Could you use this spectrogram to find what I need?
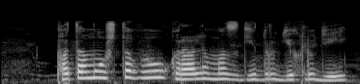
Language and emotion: Russian, neutral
